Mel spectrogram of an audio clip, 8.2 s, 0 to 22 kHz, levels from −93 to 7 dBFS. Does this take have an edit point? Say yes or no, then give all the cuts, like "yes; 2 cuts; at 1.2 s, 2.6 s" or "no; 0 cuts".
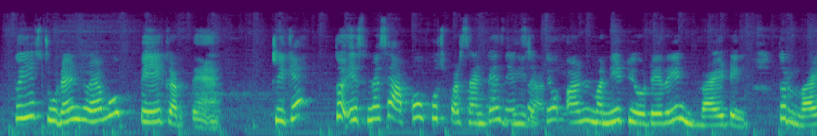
yes; 1 cut; at 5.3 s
